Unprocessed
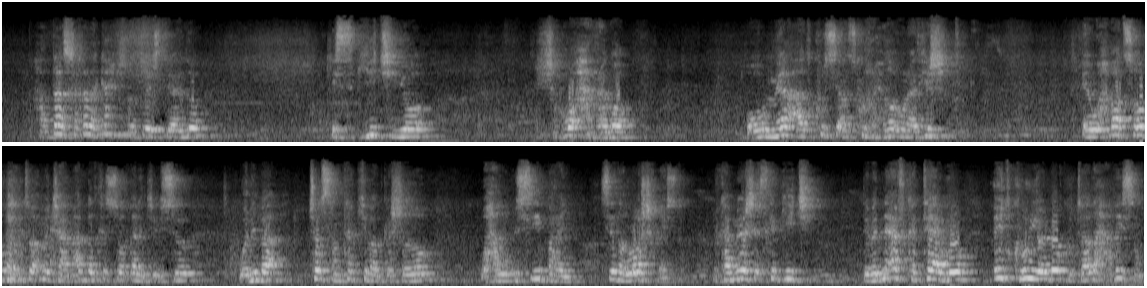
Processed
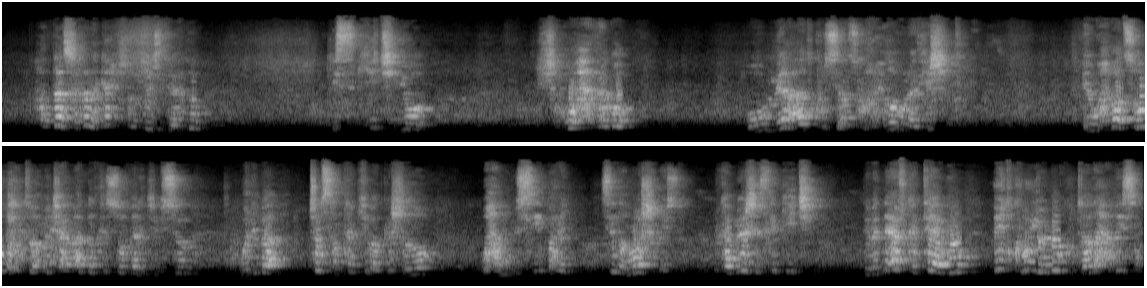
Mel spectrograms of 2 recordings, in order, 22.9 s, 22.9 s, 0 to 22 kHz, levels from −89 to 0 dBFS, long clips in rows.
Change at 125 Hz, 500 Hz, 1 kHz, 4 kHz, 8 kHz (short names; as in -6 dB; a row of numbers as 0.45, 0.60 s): under -40 dB, -15.5 dB, +4.0 dB, +6.5 dB, +6.0 dB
